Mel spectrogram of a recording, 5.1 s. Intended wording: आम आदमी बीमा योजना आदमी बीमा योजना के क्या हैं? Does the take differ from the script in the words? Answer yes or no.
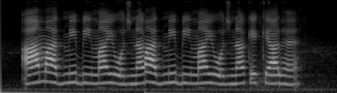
no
